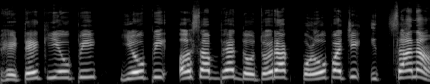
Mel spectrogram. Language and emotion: Goan Konkani, angry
